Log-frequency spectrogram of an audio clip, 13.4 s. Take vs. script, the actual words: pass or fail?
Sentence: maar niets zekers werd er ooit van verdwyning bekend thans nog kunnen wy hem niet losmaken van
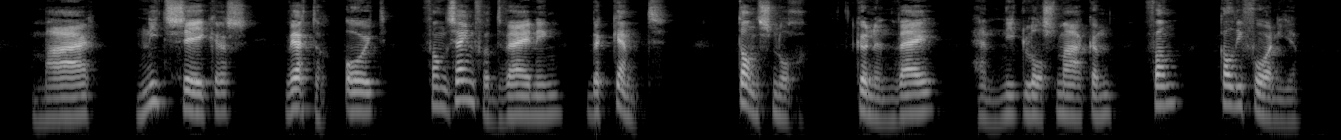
fail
